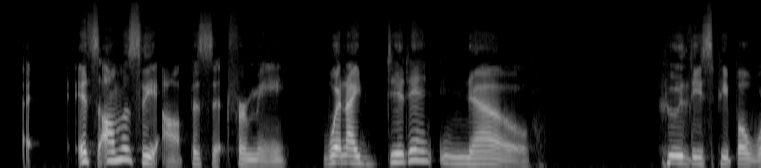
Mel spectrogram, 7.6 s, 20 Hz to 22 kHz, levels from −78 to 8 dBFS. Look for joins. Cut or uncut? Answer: uncut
